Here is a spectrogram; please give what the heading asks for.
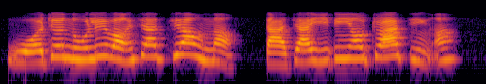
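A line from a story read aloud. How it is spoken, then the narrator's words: Worried, loud. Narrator (Chinese): 查理大叔也很担心啊，他大声说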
